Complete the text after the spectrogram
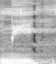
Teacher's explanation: میم یا زیر می، یا مدہ ہے، میم کو بھی ایک الف کے برابر لمبا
